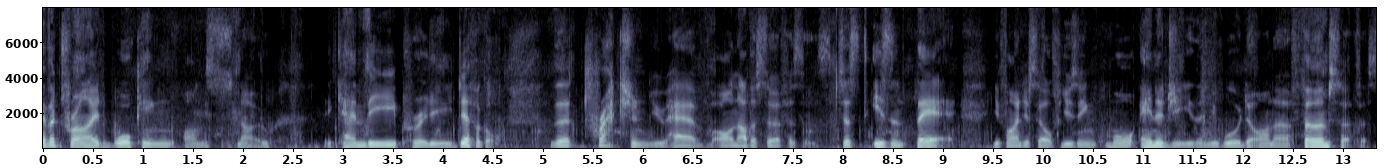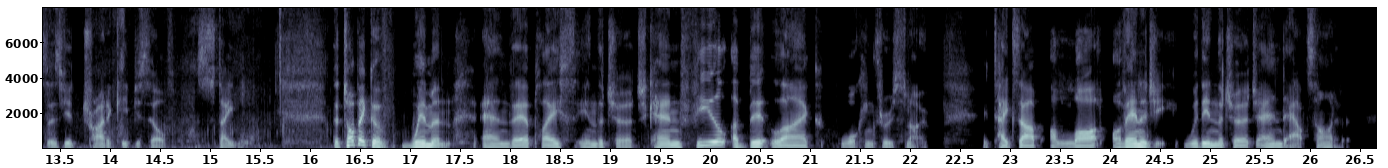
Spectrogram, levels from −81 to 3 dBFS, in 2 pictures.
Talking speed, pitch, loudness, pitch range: 160 wpm, 100 Hz, -22 LUFS, 90-115 Hz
